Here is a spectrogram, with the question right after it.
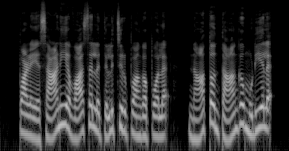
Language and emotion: Tamil, disgusted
